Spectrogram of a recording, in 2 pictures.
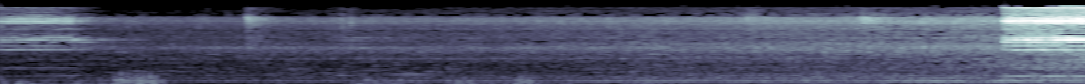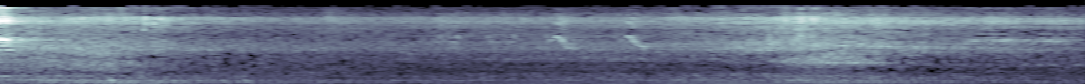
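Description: A road vehicle passing by, its engine and tyre noise building and then fading, with one short horn toot about five seconds in as it goes past.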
